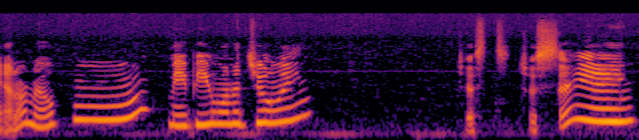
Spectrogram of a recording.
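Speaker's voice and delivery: high, soft sing-song nudge; playful, mock-innocent suggestion; coy hinting. Coy hinting about joining Discord.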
